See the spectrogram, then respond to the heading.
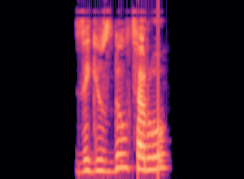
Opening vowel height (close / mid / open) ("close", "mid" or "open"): mid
